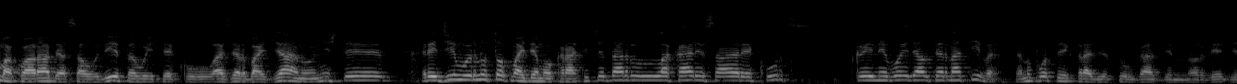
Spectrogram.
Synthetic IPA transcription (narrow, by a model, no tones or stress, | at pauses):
makuaɾabijasaud̪it̪əujt̪e̞kuaze̞rbajd͡ʒanuniʃt̪e̞ | re̞d͡ʒimurʲnut̪o̞kmajd̪e̞mo̞kɾat̪it͡ʃe̞d̪arlakaɾe̞saɾe̞kʰurs | kəjene̞vo̞je̞d̪ealt̪e̞rnat̪ivəkənupo̞t̪səekst̪ɾad͡ʒd̪e̞st̪ulɡazd̪inːo̞̰rve̞d͡ʒija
